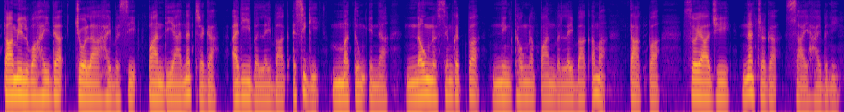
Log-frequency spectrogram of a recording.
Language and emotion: Manipuri, neutral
